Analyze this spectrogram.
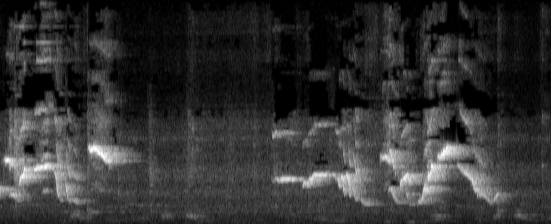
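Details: White-rumped shama (murai batu blorok) in energetic, non-stop song, played as a lure to coax a reluctant shama into singing: rapid rich phrases of sweeping whistles and chattering notes, a brief pause near two seconds, then dense downslurred whistles.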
